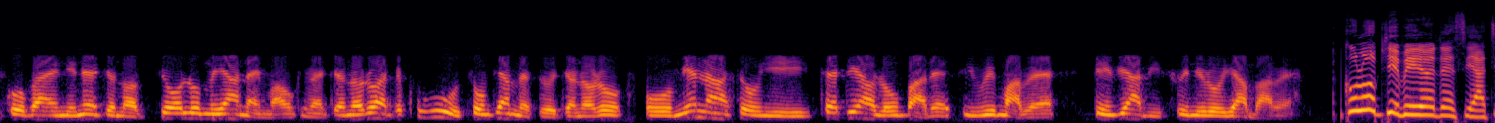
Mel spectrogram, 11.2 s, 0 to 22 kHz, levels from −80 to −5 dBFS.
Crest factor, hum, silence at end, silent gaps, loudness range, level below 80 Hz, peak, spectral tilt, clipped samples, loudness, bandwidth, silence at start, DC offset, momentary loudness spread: 16 dB; none; 0 s; none; 2 LU; -68 dBFS; -8 dBFS; -5.5 dB/octave; under 0.1%; -23 LUFS; 11.5 kHz; 0.05 s; under 0.1%; 8 LU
